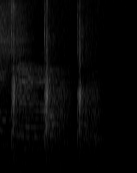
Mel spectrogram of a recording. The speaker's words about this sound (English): I got my wife hand clapping. That's about it.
